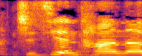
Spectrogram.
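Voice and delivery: usual speaking voice

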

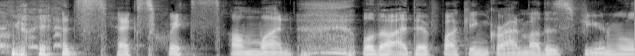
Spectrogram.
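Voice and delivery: lightly voiced Raquel, giggling; mocking through laughter. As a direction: parody her line while cracking up. Mocking Raquel's confession while laughing.

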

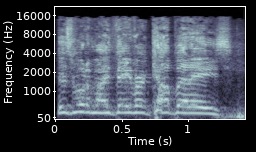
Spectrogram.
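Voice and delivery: high, loud gushing shout from across the hall; high, shouted fan gushing; excited yelling. Retold or imitated. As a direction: yell it like a fan spotting a favourite brand. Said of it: "I start yelling this".

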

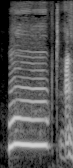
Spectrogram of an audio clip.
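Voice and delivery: very high, loud siren wail; imitated police siren. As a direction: wail like a patrol car siren. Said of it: "sirener og uh". (efterlignet sirene, højt hyl)

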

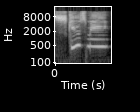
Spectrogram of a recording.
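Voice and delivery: high-pitched imitation of a small boy; little boy. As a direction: pipe up high like a kid testing it out. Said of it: "one of the little boys tested it out".

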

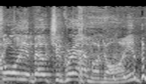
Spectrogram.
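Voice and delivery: high, hammed-up Australian accent. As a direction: play a breezy cartoon Aussie, close to laughing. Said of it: "but with an Australian accent".

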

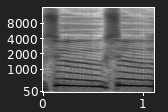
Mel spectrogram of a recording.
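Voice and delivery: high, loud "Sue, Sue" chant; imitated crowd chant. Imitating the tennis crowd, high chanting. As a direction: chant it like the back of a stadium. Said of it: "you can hear the crowd going".

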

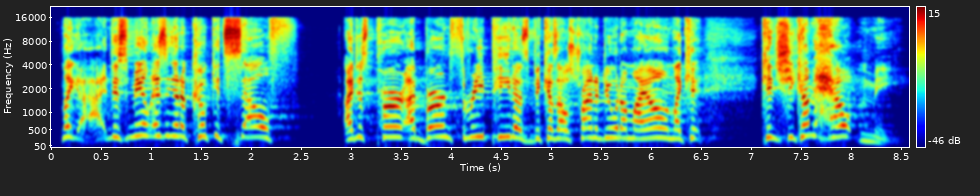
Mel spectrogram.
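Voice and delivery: high, loud harried complaint; frustrated. Retold or imitated. Martha burning pitas while cooking alone, frustrated. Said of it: "like, get frustrated".

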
